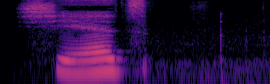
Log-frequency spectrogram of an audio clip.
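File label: "鞋子", Chinese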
